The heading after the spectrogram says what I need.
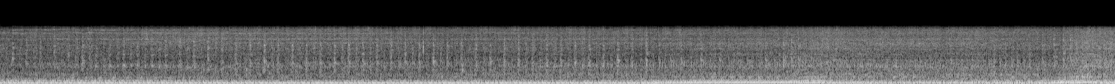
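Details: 1997 Chevy K1500 4x4 Z71 Vortec 350 5.7 V8, 250,000 miles, low compression on cylinder 3; heavy low knocking at idle, three or four beats a second over deep rumble, owner suspects connecting rod knock.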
